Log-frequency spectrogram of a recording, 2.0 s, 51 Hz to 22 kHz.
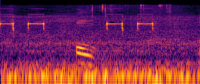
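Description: Remote controller of a DJI Mavic Air 2 beeping short high double beeps about once a second, the alert that the drone is in automatic landing. A steady low rumble runs underneath.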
